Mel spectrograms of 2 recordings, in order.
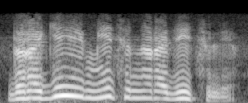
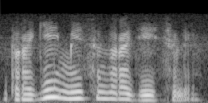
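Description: First: Higher, heartfelt dictation; with feeling. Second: Said in the usual way. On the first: A narrator's reading. Girl dictates a letter to a friend's parents, with feeling. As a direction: dictate it with feeling, pitch lifted on Дорогие. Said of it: "с чувством продиктовала Лида". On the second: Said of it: "начала Нюра".

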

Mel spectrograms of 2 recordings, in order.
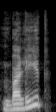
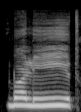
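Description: First: Rising question on Болит. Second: Болит high, long and pitiful; plaintive. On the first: Acted. Friend checks the hare's sore paw, questioning. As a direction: ask Болит with the pitch lifting at the end. Pufik asks about the hurt paw. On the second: A narrator's reading. Hurt little hare answers his friend, plaintive. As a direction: whimper Болит on a held high note. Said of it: "жалобно ответил зайка Петя".

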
